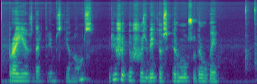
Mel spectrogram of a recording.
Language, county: Lithuanian, Panevėžys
